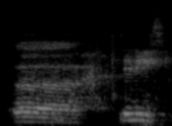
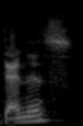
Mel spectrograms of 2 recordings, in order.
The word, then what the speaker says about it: Denise: It's Denise. My Denise. old Indian coworkers used to pronounce the name Denise as Dennis, and it drives me insane. Not D-Nice. That's, No. It is so factually wrong.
